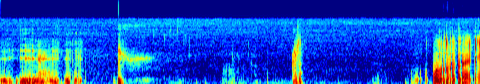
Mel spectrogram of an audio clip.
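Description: Low gurgling rumbles and squeaky bursts separated by quiet gaps: ordinary stomach growling of a hungry stomach.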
